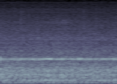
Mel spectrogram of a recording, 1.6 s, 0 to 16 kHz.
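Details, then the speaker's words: 2004 Cadillac Escalade after an engine swap: a steady, even idle with no stumble or hiss, after a vacuum leak from a brittle, split PCV hose at the valve cover was fixed with a new hose section. Normal idle. "put a section of hose on there you can hear how smooth it's running now"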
